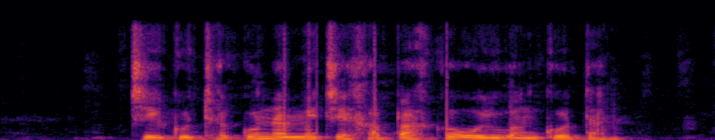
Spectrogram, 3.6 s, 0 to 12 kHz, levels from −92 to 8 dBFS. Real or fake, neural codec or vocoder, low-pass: fake; vocoder, 22.05 kHz, 80 mel bands, WaveNeXt; 9.9 kHz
